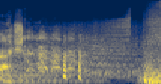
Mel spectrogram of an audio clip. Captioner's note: laughs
